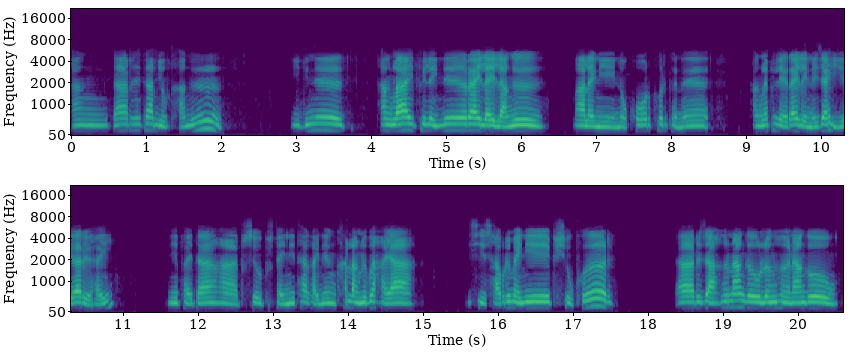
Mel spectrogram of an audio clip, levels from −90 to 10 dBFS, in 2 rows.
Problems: none marked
